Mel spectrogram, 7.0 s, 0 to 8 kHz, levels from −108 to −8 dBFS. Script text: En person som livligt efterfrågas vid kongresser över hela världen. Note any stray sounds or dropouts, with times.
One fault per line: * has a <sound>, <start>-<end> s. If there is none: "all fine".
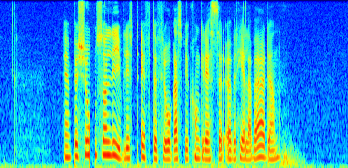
* has a dropout, 1.8-1.9 s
